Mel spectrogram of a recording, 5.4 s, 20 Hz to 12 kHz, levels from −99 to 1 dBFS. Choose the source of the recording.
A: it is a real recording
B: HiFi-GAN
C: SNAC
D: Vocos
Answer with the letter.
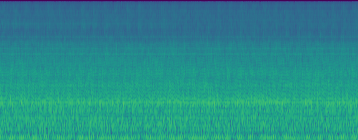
D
